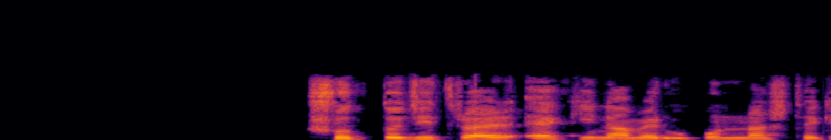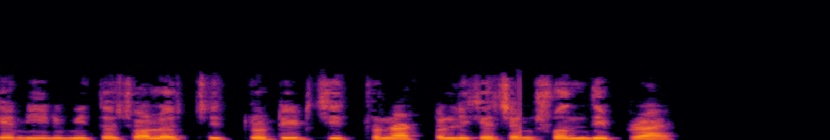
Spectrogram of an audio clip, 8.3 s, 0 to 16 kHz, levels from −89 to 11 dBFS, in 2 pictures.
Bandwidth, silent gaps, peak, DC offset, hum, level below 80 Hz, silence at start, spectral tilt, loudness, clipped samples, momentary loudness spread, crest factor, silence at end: 7.6 kHz; 5.33-5.37 s, 5.93-5.97 s; -2 dBFS; under 0.1%; none; -58 dBFS; 1.55 s; -5.5 dB/octave; -18 LUFS; under 0.1%; 7 LU; 16 dB; 0.8 s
